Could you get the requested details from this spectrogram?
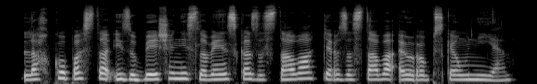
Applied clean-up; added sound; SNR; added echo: neural mask model Resemble Enhance denoiser.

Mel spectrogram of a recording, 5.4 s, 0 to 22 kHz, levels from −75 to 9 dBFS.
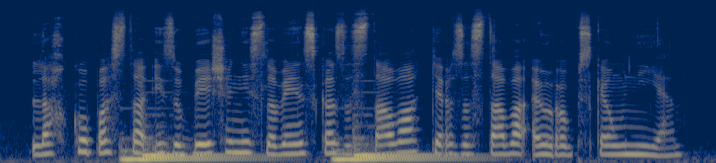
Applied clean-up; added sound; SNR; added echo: none; Ringtone; -4 dB; none.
